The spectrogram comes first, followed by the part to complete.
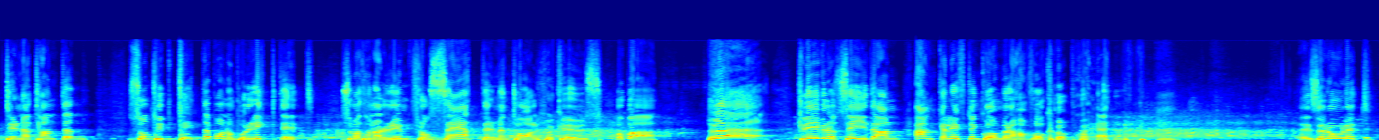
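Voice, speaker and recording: A man performing a stand-up comedy routine on stage, telling stories and mimicking people in quick bursts, with audience laughter behind him. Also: very high voice, noisy background. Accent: Swedish. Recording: live show with loud crowd.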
